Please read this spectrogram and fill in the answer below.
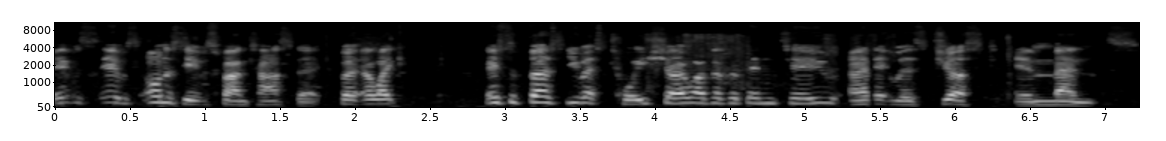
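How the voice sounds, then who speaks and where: In an English accent, the raised, projected voice has a bright, sharp tone and an animated tone, with lively intonation, big swings in loudness, a moderate pace and a dry, close sound with no echo. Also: man, high pitch for a man. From England. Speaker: toy maker. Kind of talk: casual chat.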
